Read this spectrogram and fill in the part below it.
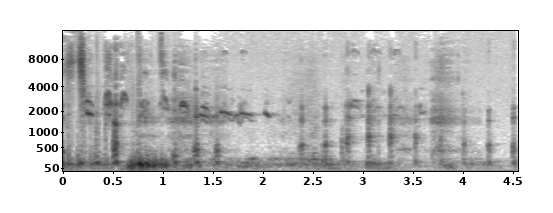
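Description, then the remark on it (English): A voice imitates a chicken, producing a run of clucking and bawking sounds with a breathy, whispery quality and uneven rhythm over a few seconds. “A chicken in the stars.”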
